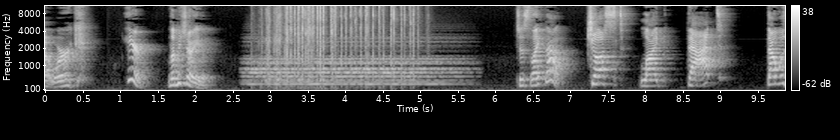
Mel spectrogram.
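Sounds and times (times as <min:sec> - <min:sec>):
speech: 0:00.0 - 0:03.1, 0:06.3 - 0:09.8
deck of playing cards riffle shuffled: 0:02.7 - 0:05.2.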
